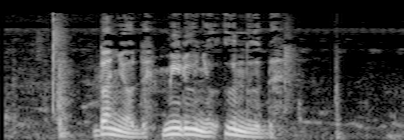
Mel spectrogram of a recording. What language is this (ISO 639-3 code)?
hux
